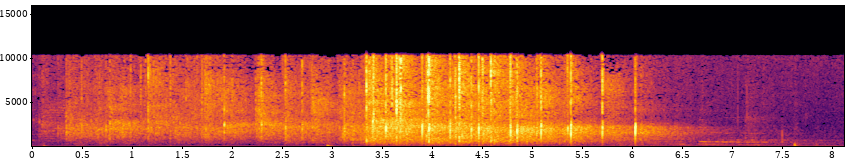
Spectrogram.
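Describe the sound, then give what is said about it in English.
Audience applause welcoming a preacher at a church gathering. The clapping starts moderate, swells to a dense peak midway, then thins out near the end as a voice comes in. “So why don't we just get our hands together and give Ken a big welcome as he brings the word of God.”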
